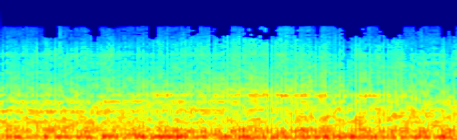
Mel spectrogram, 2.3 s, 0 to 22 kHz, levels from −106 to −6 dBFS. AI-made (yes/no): yes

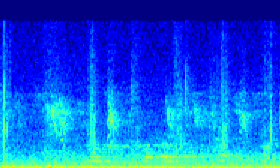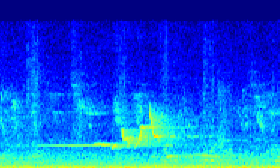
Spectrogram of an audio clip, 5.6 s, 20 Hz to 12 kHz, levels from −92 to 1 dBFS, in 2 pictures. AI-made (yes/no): no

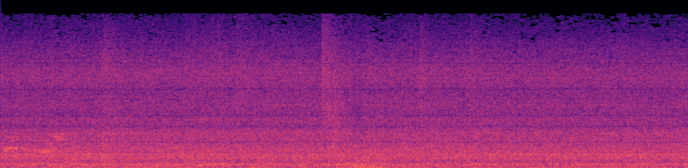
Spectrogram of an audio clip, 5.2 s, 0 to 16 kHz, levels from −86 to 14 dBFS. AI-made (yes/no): no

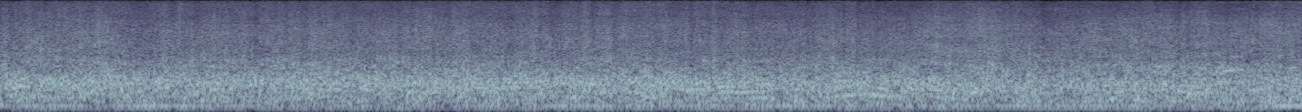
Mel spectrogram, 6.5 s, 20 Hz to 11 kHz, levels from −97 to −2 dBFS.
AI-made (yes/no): yes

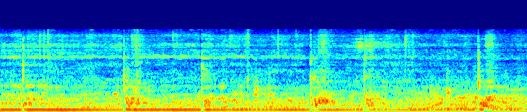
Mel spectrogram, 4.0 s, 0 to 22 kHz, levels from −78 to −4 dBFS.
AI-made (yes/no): yes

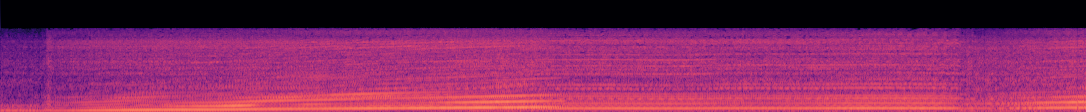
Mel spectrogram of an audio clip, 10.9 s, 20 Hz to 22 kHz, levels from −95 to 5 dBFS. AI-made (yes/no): no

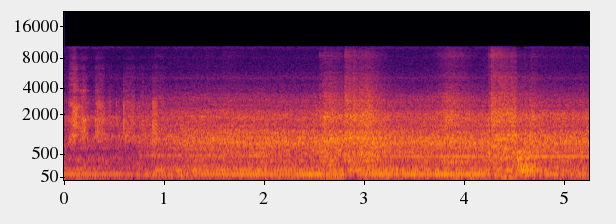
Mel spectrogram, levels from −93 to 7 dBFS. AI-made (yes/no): no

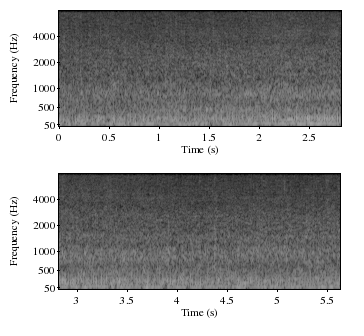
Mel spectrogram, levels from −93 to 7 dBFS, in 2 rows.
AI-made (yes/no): yes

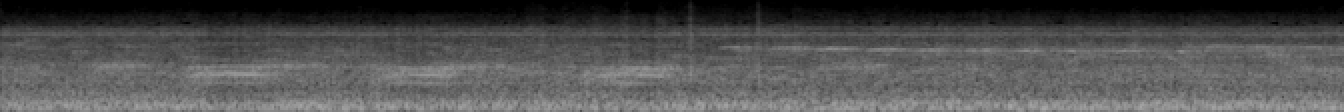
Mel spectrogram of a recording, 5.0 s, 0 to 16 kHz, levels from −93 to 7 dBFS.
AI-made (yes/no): yes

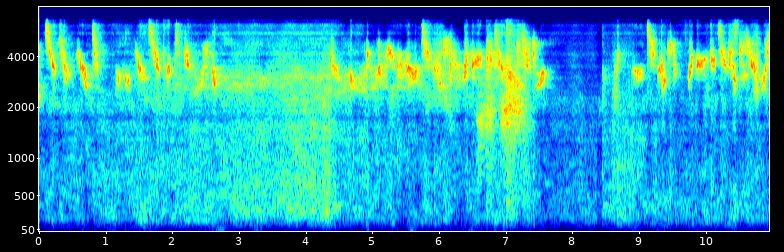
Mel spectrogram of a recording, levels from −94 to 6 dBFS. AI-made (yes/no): yes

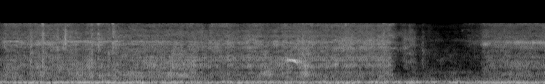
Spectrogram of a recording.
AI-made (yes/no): yes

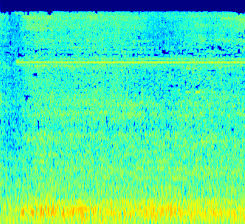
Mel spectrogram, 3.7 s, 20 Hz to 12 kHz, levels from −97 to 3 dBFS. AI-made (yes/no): no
